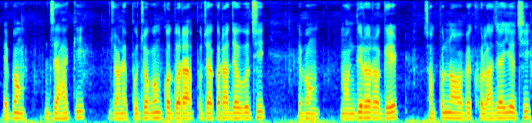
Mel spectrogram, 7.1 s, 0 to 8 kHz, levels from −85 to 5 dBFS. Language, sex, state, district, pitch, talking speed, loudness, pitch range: Odia, male, Odisha, Khordha, 125 Hz, 110 wpm, -20 LUFS, 120-135 Hz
